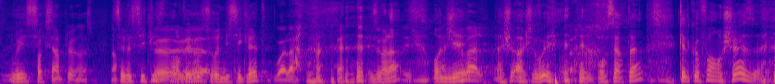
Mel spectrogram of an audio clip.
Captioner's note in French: rires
